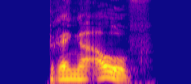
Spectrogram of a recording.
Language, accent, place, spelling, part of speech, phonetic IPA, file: German, Germany, Berlin, dränge auf, verb, [ˌdʁɛŋə ˈaʊ̯f], De-dränge auf.ogg
- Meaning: inflection of aufdrängen: 1. first-person singular present 2. first/third-person singular subjunctive I 3. singular imperative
